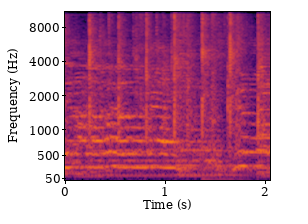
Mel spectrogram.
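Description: Acoustic guitar strummed in an instrumental passage between sung lines, held chords ringing under quick, crisp percussive strokes.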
